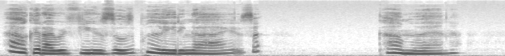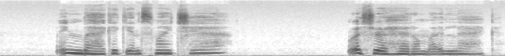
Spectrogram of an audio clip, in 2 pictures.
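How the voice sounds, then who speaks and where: Woman acting a slow-speaking, seductive sadistic vampire mistress. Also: medium pitch, mellow, no room sound, natural voice. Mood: mock-tender, domineering. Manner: slow, commanding, mock-tender, often dropping to a breathy whisper. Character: sadistic, seductive female vampire, possessive and doting. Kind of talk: intimate audio roleplay acting.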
